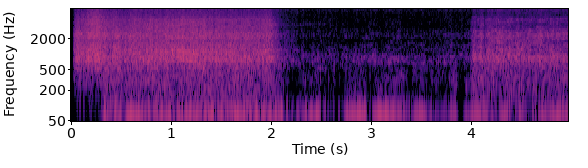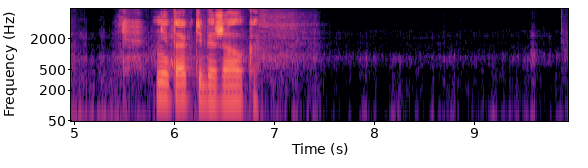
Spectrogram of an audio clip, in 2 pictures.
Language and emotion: Russian, sad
